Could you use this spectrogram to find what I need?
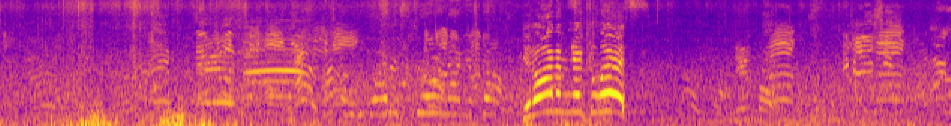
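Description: Young players shout across the field in the distance.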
